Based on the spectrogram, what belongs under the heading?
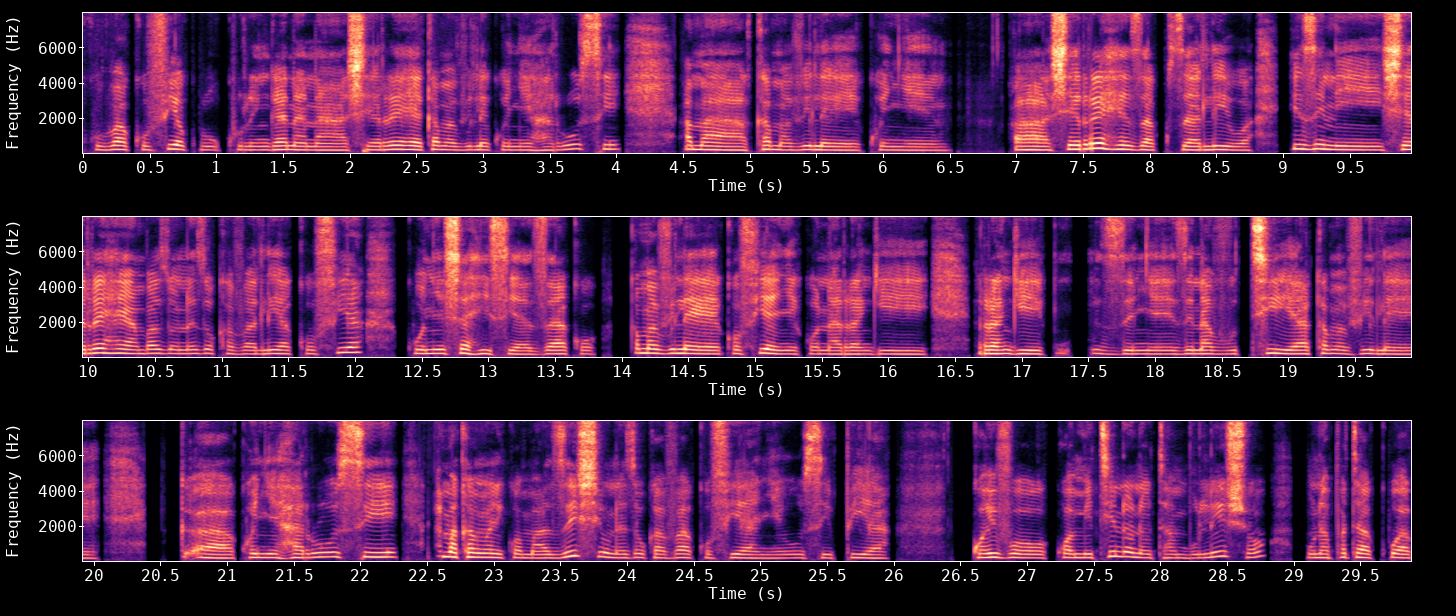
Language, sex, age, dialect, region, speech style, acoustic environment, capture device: Swahili, female, 35-44, Kenya - Nairobi Sheng-influenced, Kenya, happy; focused; relaxed, appliances, desktop / Windows / Chrome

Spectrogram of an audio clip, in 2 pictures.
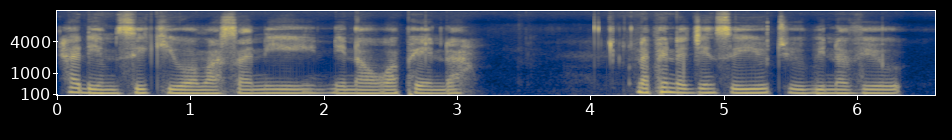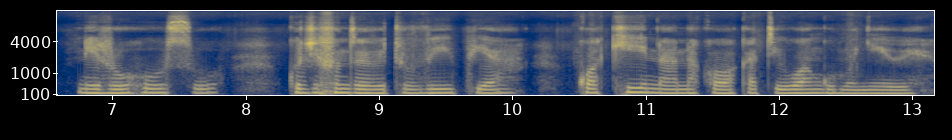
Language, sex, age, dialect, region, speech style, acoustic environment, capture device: Swahili, female, 25-34, Kenya - Nairobi Sheng-influenced, Kenya, relaxed, nature; silence, mobile / Linux / Chrome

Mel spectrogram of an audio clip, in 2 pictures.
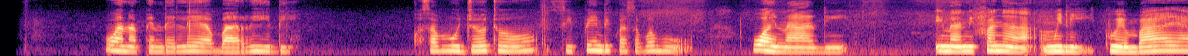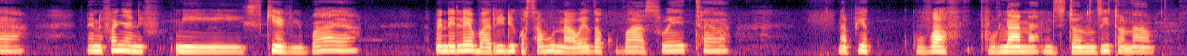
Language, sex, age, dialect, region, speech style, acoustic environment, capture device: Swahili, female, 18-24, Kenya - Nairobi Sheng-influenced, Kenya, happy, music; people talking; nature, mobile / Linux / Chrome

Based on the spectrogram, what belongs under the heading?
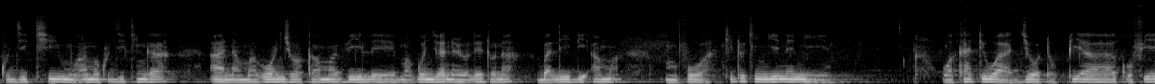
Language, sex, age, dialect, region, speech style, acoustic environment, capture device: Swahili, male, 18-24, Kenya - Mombasa, Kenya, relaxed, appliances, mobile / Linux / Chrome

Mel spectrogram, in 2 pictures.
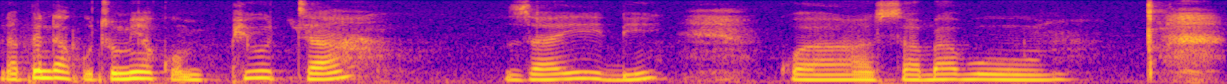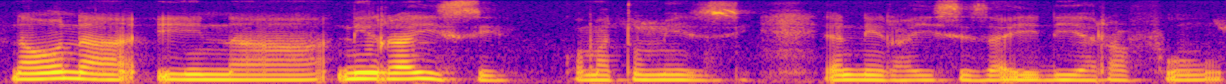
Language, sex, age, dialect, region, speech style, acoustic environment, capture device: Swahili, female, 25-34, Tanzania - Dar es Salaam, Tanzania, excited, silence, desktop / Windows / Edge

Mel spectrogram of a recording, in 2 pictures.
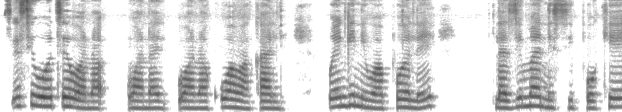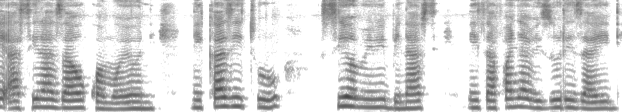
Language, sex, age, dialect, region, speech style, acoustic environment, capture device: Swahili, female, 18-24, Kenya - Mombasa, Kenya, happy; anxious, silence, mobile / Linux / Chrome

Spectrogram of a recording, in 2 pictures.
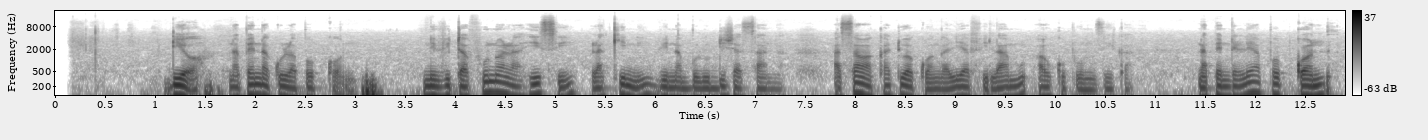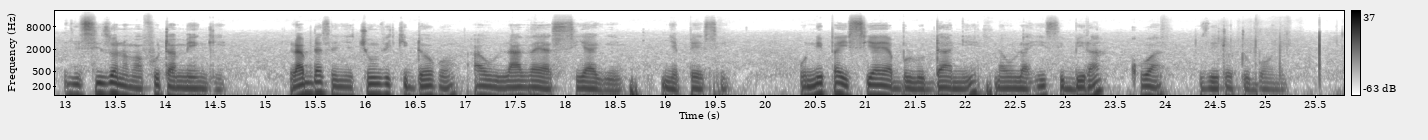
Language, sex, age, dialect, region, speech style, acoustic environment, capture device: Swahili, male, 18-24, Kenya - Mombasa, Kenya, relaxed, nature; appliances, mobile / Linux / Chrome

